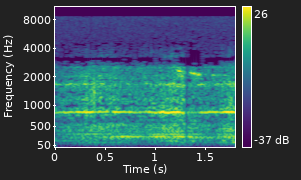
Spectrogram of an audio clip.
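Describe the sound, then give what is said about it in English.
An airplane engine, started with the starter from the front cockpit, roars at a steady, loud, even pitch, a dense continuous drone with no voices over it and only a brief dip near the end. “Well, I'll jump into the front cockpit and get the engine started.”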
